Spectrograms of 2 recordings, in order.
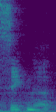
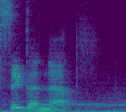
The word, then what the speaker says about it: Cigna: mean cigna her name are you sure that's not how it's spelled there's no a in there at all are you how are you going to try and tell me it's sigana it she's from another country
